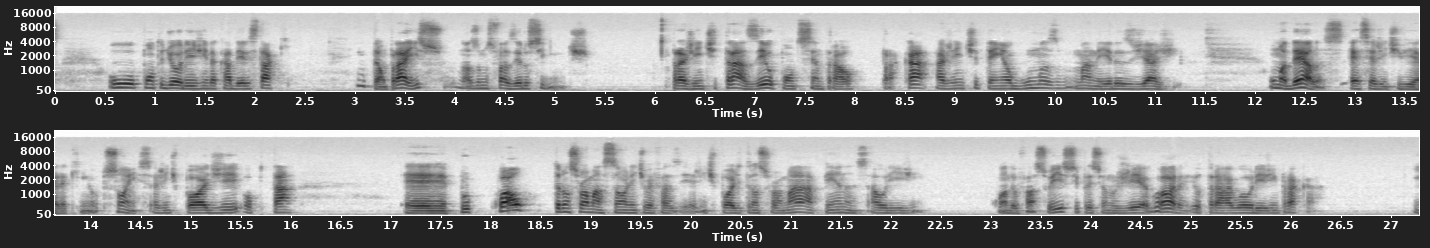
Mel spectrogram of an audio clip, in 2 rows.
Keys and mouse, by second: 2.2-3.0 middle click, 3.8 ctrl+middle click, 3.8 ctrl+middle click, 3.9 ctrl+middle click, 4.2 middle click, 4.8 shift+middle click, 5.6 middle click, 5.7 middle click, 10.5 middle click, 14.3 click, 24.0 g.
